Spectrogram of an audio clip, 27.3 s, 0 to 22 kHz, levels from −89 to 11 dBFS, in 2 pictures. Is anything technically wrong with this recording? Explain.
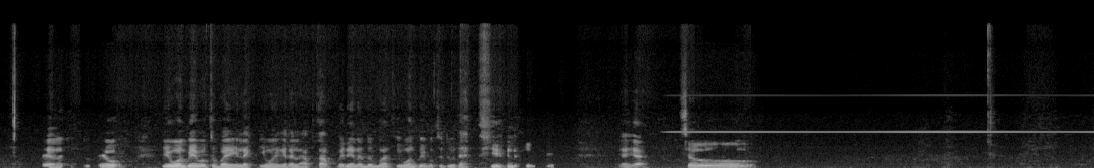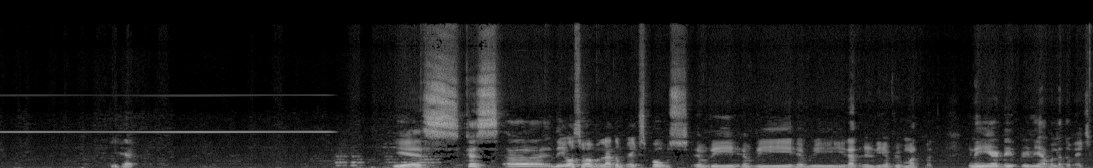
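Yes. From 8.23 to 17.92 s a thin, steady whistle at 4.8 kHz sits well below the speech, swelling and fading slowly in level. This feedback whistle likely comes from a loudspeaker-to-microphone loop held just at the edge of feedback, sustaining one tone without building.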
